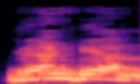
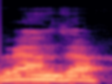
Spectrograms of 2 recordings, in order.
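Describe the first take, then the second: First: The middle consonant is a plain d sound. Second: The middle consonant is a j sound. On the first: The speaker calls it wrong. "এটা গ্র্যান্ড ডিয়ার না" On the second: The speaker calls it right. "ডি এর উচ্চারণ জ এর মতো"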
